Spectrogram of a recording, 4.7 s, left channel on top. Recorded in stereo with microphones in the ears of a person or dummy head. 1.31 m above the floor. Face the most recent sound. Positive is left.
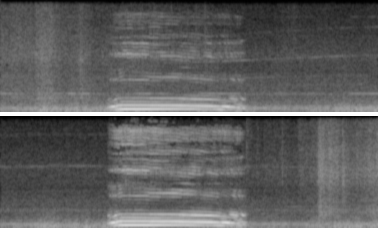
turn(degrees=-40)  # may be behind; listen again after turning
